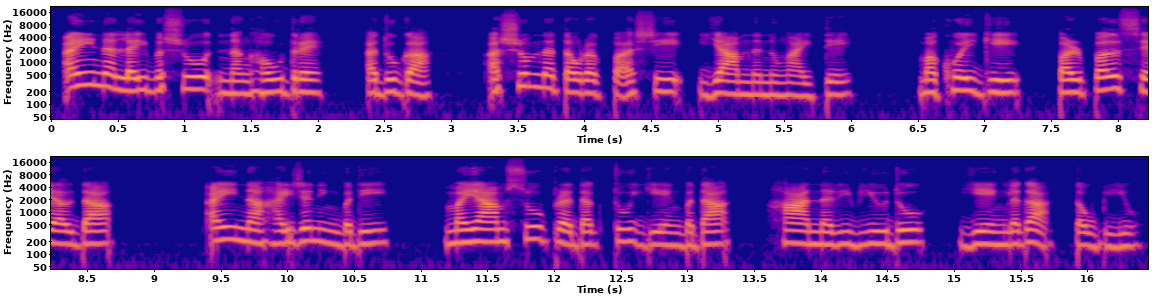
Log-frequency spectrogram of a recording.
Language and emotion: Manipuri, neutral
